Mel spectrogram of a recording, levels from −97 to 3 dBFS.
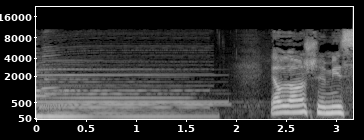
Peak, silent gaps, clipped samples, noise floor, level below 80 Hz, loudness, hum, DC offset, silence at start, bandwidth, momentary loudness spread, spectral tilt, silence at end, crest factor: -10 dBFS; none; under 0.1%; -51 dBFS; -48 dBFS; -27 LUFS; none; under 0.1%; 0 s; 11 kHz; 19 LU; -4 dB/octave; 0 s; 16 dB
